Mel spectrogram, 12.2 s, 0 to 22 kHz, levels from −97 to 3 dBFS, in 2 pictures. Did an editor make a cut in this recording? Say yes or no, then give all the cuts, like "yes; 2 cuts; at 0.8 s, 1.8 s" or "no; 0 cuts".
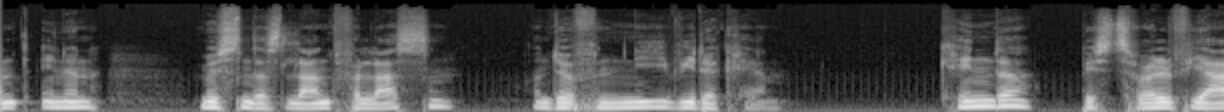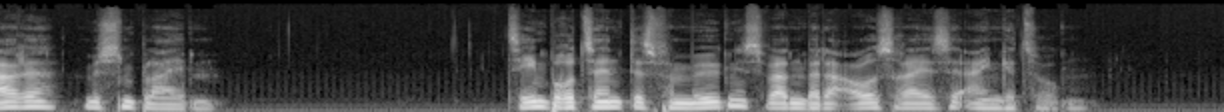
no; 0 cuts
